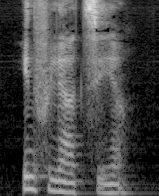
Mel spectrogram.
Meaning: 1. inflation (increase in the quantity of money, leading to a devaluation of existing money) 2. inflation
- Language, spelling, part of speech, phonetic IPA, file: Ukrainian, інфляція, noun, [inˈflʲat͡sʲijɐ], Uk-інфляція.ogg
